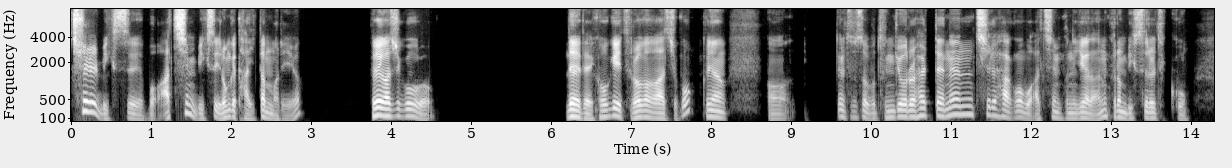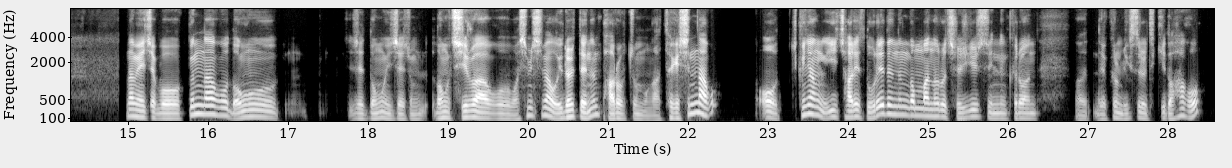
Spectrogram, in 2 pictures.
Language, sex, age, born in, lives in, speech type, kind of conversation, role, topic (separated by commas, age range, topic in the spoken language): Korean, male, 18-19, South Korea, Japan, conversation, podcast, guest, 요즘은 주로 어떤 방법으로 신곡을 찾아 들으시나요?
